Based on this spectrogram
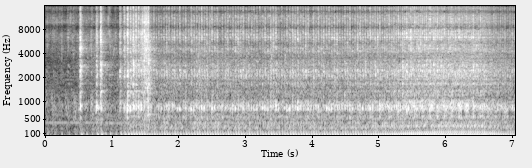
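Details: Starcraft boat outboard, first start since it was winterized last fall, with flushing water running: it cranks briefly, catches within about a second, then settles into a steady, even idle with a slight rise near the end; runs healthy.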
